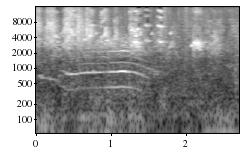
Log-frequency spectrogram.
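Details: One drawn-out nasal tone from a captive zebra finch eating seeds at a Sargodha breeding setup, held steady for about a second then fading, with fine ticking and crunching of seed around it.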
